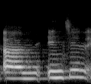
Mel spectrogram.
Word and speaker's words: Ingine: Oh, then Ingine is the combination of two syllables. So you have in, which is the traditional, I would say, sign for a human being, a person in Korean or Sino-Korean. And Jin comes from engineering.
